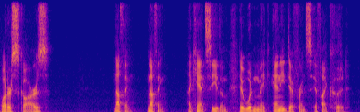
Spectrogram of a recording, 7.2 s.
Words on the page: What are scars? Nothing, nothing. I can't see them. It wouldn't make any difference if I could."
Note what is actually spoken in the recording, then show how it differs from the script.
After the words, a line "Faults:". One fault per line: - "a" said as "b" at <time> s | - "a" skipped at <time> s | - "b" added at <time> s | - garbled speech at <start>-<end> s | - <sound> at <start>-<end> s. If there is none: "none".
What are scars? Nothing, nothing. I can't see them. It wouldn't make any difference if I could."
Faults:
none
